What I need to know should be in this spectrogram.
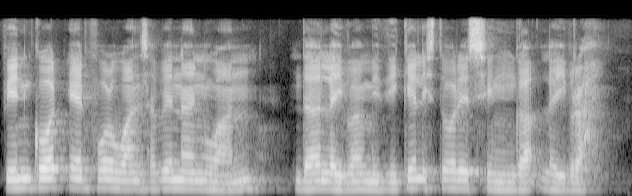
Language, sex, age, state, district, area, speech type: Manipuri, male, 30-45, Manipur, Thoubal, urban, read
